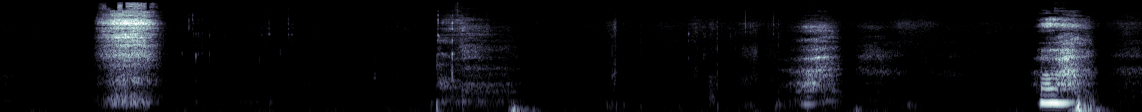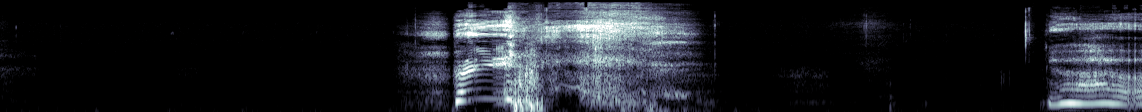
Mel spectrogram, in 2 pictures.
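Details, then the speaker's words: Several sharp, wet sneezes in a messy sneezing fit with a tickly nose, with sniffing and breathy gasps between them; ordinary sneezing from nasal irritation. "Oh, I'm so messy. Oh. Oh. I think I need to sneeze again."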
